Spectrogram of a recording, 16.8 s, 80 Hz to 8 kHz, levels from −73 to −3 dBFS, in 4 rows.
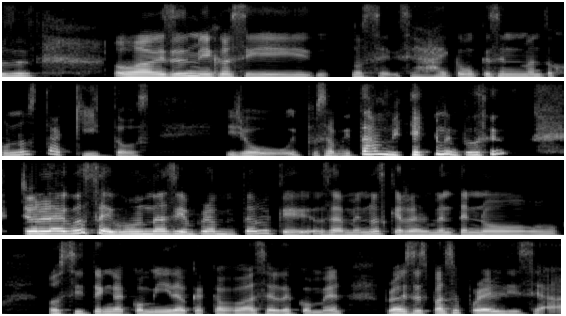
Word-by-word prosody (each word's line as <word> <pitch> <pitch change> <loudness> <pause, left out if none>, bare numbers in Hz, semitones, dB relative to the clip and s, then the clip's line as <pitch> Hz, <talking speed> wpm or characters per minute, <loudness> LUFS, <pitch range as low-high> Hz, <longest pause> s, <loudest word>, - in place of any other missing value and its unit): entonces, 235 +1 -2 0.6
o 210 - +3
a 210 0 +5
veces 210 +3 +2
mi 230 -2 +2
hijo 220 +1 -1
sí, 195 -4 -6 0.3
no 185 - -6
sé, 185 - -11
dice: 180 - -15
"Ay, 190 +3 -9
como 210 -1 -6
que 225 - -6
se 220 - -7
me 215 -1 -6
antojo 210 +1 -9
unos 275 +5 -5
taquitos", 175 - -9 0.5
y - - -11
yo: 180 -1 -2
"Uy, - - -7
pues, 180 -3 -11
a 195 - -1
mí 185 +2 -10
también". 305 -6 +5 0.2
Entonces, 310 +1 +2 0.6
yo 255 - +10
le 260 +1 +12
hago 265 +4 +6
segunda 240 -2 +5
siempre 240 0 +2
a - - 0
mí, 230 -3 -5
todo 255 +4 +2
lo 290 -1 -6
que 465 - -4
o - - -6
sea, 190 - -1
a - - -2
menos 210 +6 -5
que - - -3
realmente 185 +2 -3
no, 175 -4 -5 0.4
o 180 - -2
sí 185 +2 -7
tenga 190 0 -3
comida 175 -1 -1
o - - -21
que 165 - -6
acababa 160 0 -5
de - - -1
hacer 175 0 -2
de 185 0 -4
comer. 170 +5 -6 0.3
Pero - - +1
a - - +5
veces 225 +4 -3
paso 220 +2 -1
por - - -3
él 190 +1 +3
y - - -7
dice: 195 0 -10
205 Hz, 220 wpm, -21 LUFS, 180-235 Hz, 0.6 s, le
